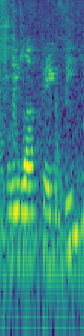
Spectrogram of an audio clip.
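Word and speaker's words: Lila Feisee: names thank you start first my name is Leela FY and I'm the vice president for international Affairs at bio and my name is spelled l i l a f e i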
